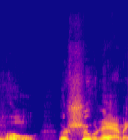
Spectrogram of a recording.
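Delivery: mock startled, amazed, shocked high cry. Retelling a fellow soldier's shout after sniper fire: imitating someone yelling, amazed. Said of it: "and he yells".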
